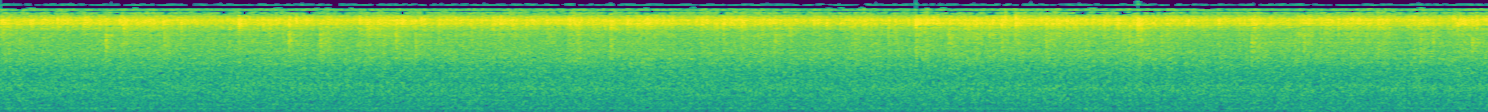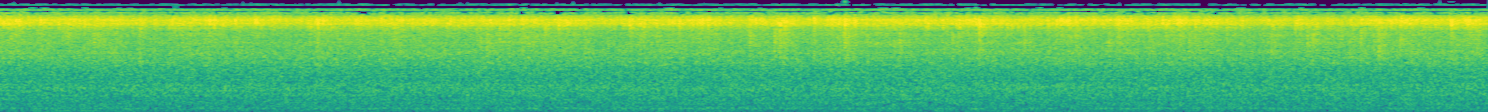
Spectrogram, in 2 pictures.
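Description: Steady rain falling: a dense, even hiss with faint scattered drop ticks, holding at the same strength throughout.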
